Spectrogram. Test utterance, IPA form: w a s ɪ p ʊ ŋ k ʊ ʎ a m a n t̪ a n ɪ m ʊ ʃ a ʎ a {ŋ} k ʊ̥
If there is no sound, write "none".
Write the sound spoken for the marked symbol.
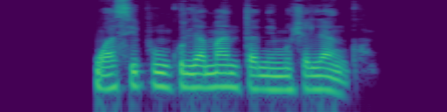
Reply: ŋ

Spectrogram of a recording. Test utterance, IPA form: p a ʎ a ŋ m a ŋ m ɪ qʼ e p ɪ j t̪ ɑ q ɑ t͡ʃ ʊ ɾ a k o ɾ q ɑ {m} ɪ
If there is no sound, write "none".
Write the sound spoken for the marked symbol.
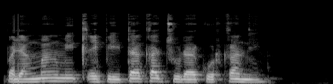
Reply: n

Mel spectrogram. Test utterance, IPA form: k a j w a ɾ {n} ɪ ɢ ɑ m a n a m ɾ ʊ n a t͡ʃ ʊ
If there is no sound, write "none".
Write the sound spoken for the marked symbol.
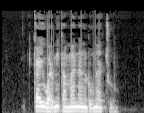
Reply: m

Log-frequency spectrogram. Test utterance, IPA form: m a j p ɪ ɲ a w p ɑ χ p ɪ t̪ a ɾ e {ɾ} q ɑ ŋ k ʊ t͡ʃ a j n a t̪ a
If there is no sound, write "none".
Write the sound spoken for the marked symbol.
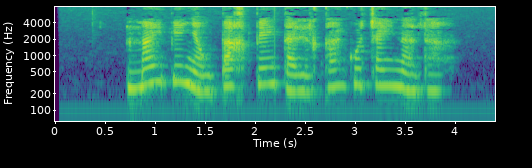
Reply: ɾ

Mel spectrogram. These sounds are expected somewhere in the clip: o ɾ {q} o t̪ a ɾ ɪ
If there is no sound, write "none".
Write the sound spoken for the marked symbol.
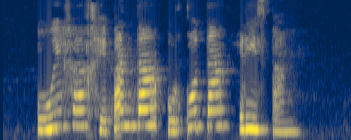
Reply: q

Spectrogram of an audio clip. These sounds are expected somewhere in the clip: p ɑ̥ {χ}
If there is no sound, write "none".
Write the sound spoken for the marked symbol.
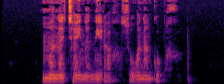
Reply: χ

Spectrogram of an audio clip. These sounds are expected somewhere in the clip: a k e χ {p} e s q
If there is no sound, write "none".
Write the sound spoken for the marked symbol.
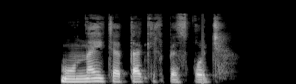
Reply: p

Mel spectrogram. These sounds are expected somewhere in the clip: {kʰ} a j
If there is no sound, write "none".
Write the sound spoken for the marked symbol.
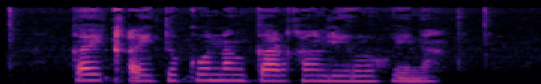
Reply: k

